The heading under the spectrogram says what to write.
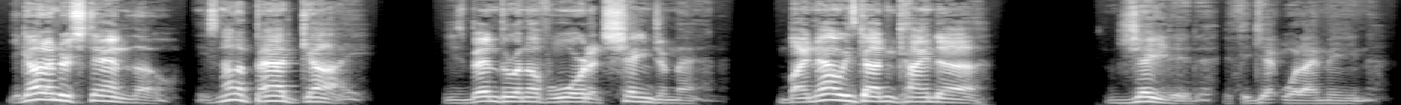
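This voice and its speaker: A man puts on a raspy character voice at a medium pitch, with very wide pitch swings and big swings in loudness. He keeps a moderate pace broken by long, frequent pauses. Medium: audio drama. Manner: gruff, plain-spoken.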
